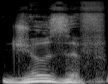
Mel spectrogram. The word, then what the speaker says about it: Joseph: His name is Joseph with a Z. You pronounce it with a Z, I learned.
